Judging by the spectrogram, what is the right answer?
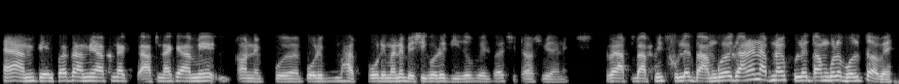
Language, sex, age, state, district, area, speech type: Bengali, male, 30-45, West Bengal, Paschim Bardhaman, urban, conversation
